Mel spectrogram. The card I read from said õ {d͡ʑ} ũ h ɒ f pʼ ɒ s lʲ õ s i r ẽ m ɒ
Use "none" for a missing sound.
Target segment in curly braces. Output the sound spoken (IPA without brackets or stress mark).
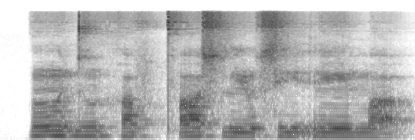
d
